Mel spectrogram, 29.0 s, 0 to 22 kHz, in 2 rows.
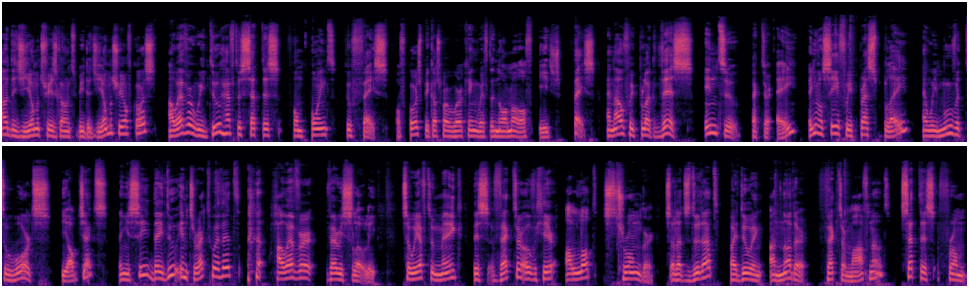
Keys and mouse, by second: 0.9 click, 1.1-2.3 drag, 2.4 ctrl+z, 2.4 click, 4.5 click, 5.8-6.4 drag, 8.9 middle click, 10.0 click, 10.3-11.6 drag, 12.5 space, 12.8 shift+middle click, 13.7 g, 16.2 click, 16.7 shift+middle click, 17.1 middle click, 17.8 shift+middle click, 20.3 shift+middle drag, 21.0 middle click, 22.7 middle click, 23.6 space, 24.0 middle click, 24.6 click, 25.1 g, 25.4 click, 25.8 middle click, 26.1 shift+a, 28.4 middle click.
